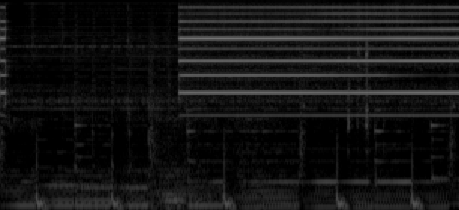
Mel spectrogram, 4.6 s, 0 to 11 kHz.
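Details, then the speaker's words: Untested retro Pentium-era PC at first power-on POST, with a 64 MB PC100 RAM stick: after a few clicks, one long unbroken high beep for about three seconds; long-beep code usually meaning RAM trouble, RAM to be swapped. "Doesn't sound like a working system, but let's see what that could be. That's long beeps usually mean RAM trouble."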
